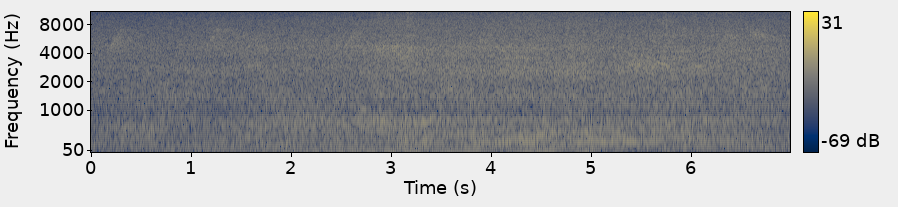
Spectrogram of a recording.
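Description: A motor vehicle passing, its engine and road noise a steady hum that grows louder about halfway through and then eases off.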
